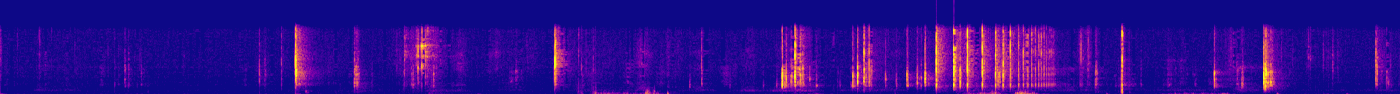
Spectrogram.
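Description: Plastic LEGO bricks clicking and rattling as a hand-built candy machine is handled and tipped over, with scattered single clicks, a dense run of rattling clicks a little past the middle, and a few dull thumps.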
